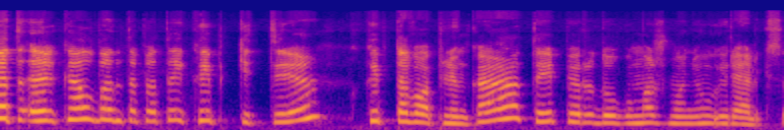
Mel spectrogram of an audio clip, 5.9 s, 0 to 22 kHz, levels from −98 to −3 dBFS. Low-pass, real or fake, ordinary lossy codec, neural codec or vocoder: 14.4 kHz; fake; Opus, 24 kbps; vocoder, 48 kHz, 128 mel bands, Vocos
